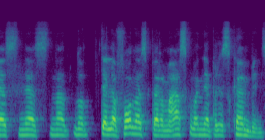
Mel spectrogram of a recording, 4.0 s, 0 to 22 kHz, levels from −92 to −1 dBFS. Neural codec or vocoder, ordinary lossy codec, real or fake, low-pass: none; Opus, 16 kbps; real; 10.8 kHz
